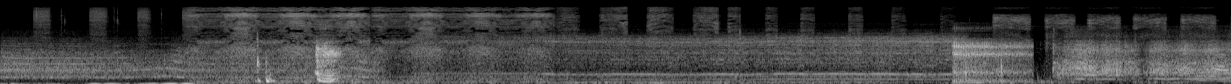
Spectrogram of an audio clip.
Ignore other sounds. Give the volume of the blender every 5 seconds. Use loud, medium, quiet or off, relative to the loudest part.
medium, medium, loud.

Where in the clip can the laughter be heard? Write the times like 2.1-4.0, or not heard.
2.5-3.5, 9.5-10.3.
